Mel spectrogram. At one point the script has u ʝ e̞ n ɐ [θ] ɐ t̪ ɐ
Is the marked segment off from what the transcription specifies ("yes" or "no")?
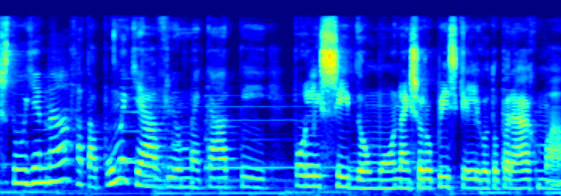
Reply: no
